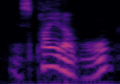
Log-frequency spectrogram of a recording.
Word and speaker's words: SPY: 그래서 티커가 SPY, 스파이라고 읽히는 특이한 제목을 가진, 종목명을 가진 그러한 ETF인데요.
